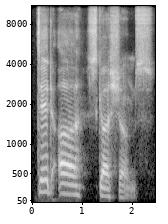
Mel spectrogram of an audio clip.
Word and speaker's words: DDiscussioMs: If you have trouble pronouncing this name, again, here's the pronunciation for it. DDiscussioMs.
